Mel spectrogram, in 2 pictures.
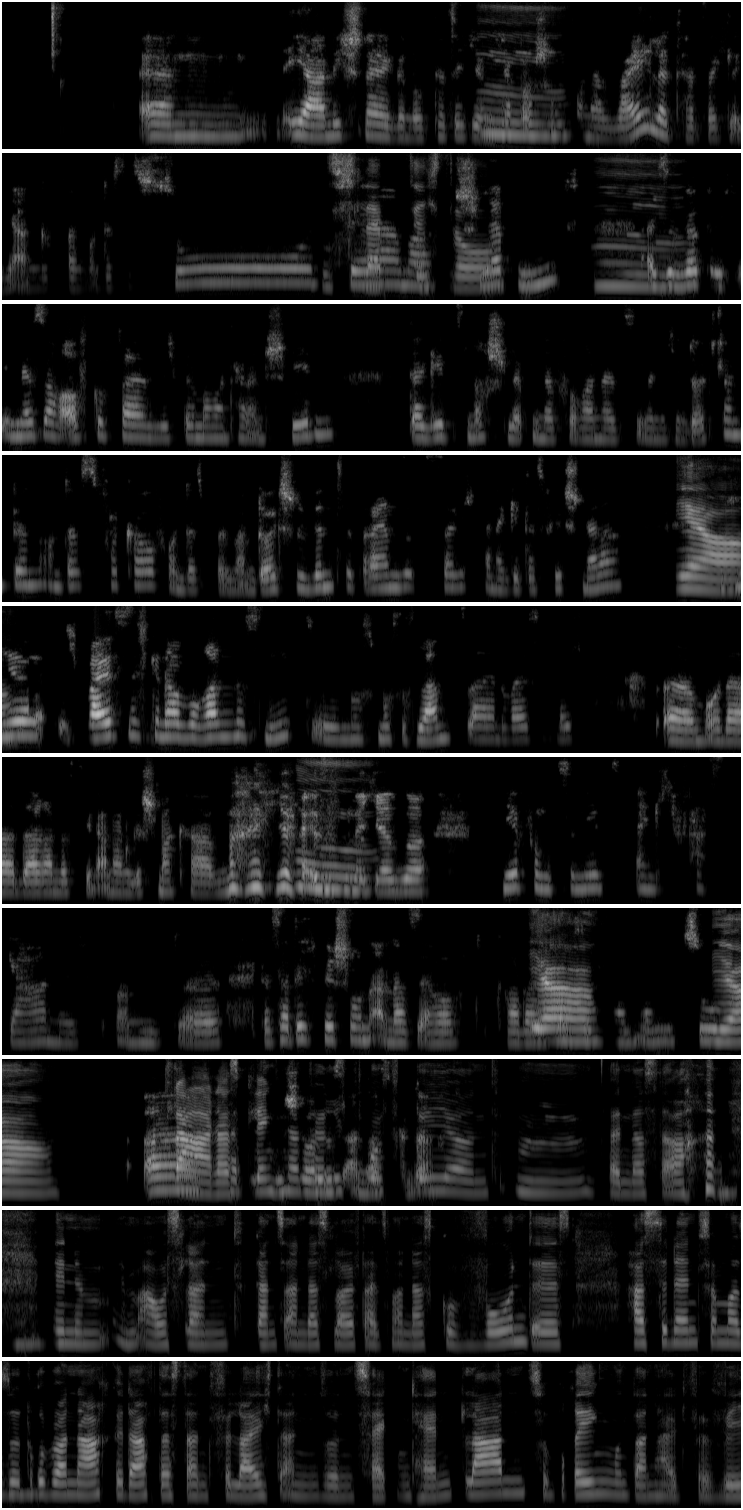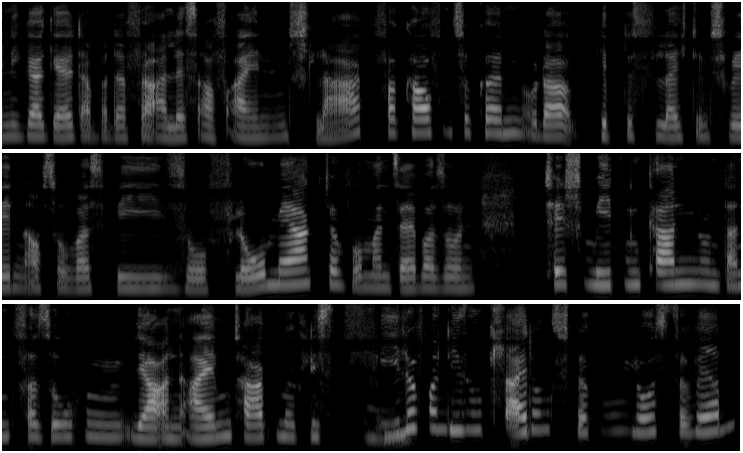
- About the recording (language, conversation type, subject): German, advice, Wie kann ich Ordnung schaffen, wenn meine Wohnung voller Dinge ist, die ich kaum benutze?
- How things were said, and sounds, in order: stressed: "'ner Weile"; drawn out: "so"; laughing while speaking: "Ich weiß es nicht"; chuckle; stressed: "gewohnt"; stressed: "viele"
